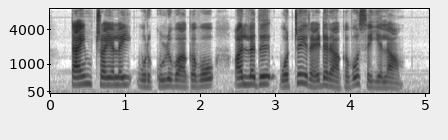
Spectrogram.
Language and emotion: Tamil, neutral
